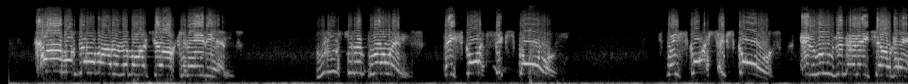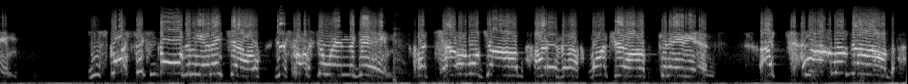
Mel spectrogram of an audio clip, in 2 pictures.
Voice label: hockey rant; WFAN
